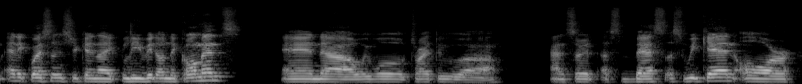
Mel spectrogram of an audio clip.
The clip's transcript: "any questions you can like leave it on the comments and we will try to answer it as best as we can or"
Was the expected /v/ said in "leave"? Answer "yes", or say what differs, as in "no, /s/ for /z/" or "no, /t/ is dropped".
yes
